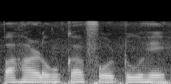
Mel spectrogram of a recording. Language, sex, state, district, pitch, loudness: Hindi, male, Chhattisgarh, Bilaspur, 110 Hz, -13 LUFS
